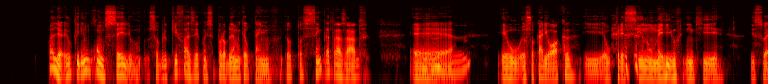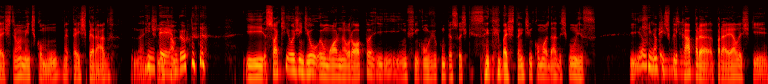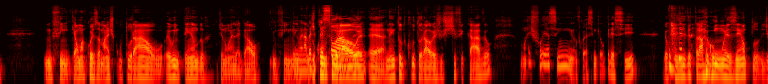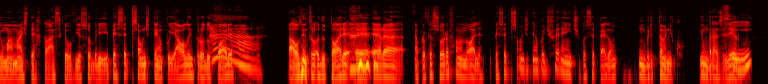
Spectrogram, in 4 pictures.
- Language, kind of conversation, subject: Portuguese, advice, Por que estou sempre atrasado para compromissos importantes?
- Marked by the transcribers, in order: laugh; other noise; chuckle; laugh; laugh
